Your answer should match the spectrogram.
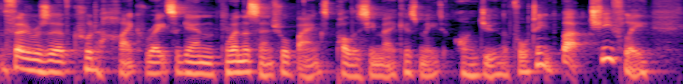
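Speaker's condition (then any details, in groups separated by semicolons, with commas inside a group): No condition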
